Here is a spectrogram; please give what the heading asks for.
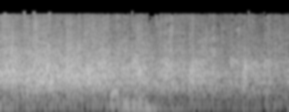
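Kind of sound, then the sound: crowd, audience applause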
